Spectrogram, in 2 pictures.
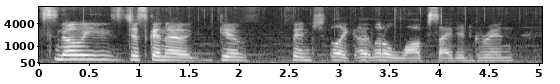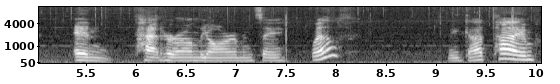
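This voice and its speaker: A woman's voice: fairly low pitch, slow pace, faint music behind. A woman playing a tabletop game, casually narrating and speaking as her character. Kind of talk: casual in-character role-play.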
